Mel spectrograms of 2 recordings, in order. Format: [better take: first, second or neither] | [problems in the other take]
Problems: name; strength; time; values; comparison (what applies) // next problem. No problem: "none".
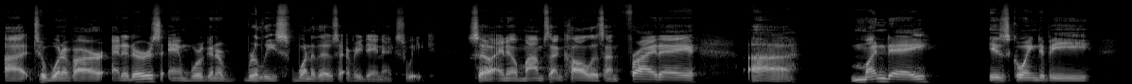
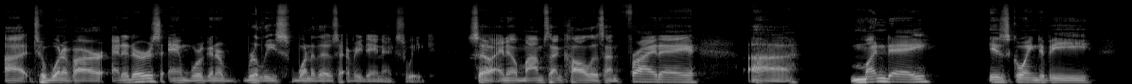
second | thin; somewhat; fading below 300 Hz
